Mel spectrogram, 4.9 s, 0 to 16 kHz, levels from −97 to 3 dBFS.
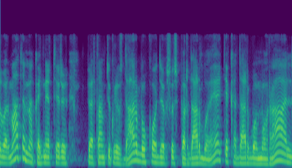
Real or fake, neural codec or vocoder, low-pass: fake; codec, 16 kHz, 4 kbps, X-Codec, HuBERT features, trained on general audio; 7.2 kHz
